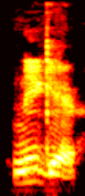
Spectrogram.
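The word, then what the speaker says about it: Νίγερ: can already see it how is it actually pronounced you ready strong's g3526 knee gear knee gear let me turn my speakers up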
